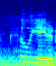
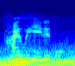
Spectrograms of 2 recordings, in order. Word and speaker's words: Pileated: we have around here p filiated or Pileated both pronunciations are correct on natural is said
